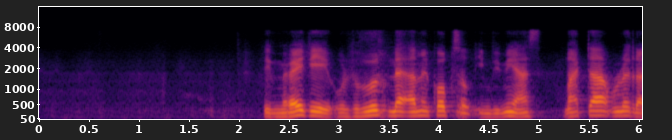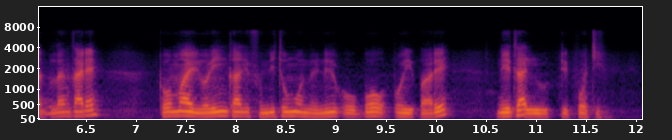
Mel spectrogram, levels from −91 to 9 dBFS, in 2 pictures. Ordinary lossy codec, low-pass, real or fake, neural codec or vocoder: none; 7.2 kHz; fake; codec, 16 kHz, 0.5 kbps, FunCodec, trained on Chinese and English, 25 frames a second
